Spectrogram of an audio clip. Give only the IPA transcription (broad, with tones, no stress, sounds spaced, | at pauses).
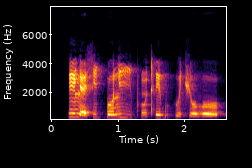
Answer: e˦ l ɛ˨ s i˦ k͡p o˦ l iː˦˨ pʰ ũ˨ tʰ e˦ b ʊ˦ kʷ ɛ˨ t͡ʃ o˨ β o˨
